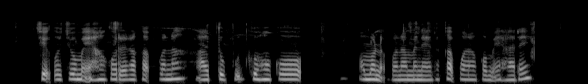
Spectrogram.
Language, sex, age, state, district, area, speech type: Santali, female, 18-30, West Bengal, Jhargram, rural, spontaneous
